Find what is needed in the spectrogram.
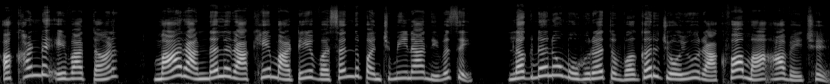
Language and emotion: Gujarati, neutral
